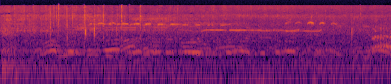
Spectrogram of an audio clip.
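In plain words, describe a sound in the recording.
Many pigeons flap their wings as they take off.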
